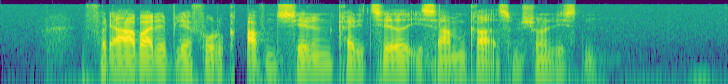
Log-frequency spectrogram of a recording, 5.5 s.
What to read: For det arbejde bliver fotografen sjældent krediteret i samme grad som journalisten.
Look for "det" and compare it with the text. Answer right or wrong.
wrong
